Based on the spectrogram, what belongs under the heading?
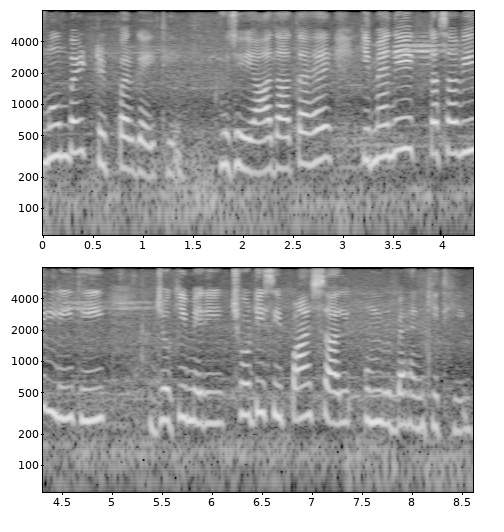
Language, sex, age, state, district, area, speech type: Urdu, female, 18-30, Uttar Pradesh, Aligarh, urban, spontaneous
